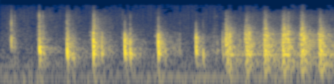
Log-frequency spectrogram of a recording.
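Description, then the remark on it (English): A boy knocks: a dozen or so sharp knocks rap out one after another, steady at first and then quickening into a faster run of blows toward the end, with no voices. “I ain't banging, I'm knocking only.”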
